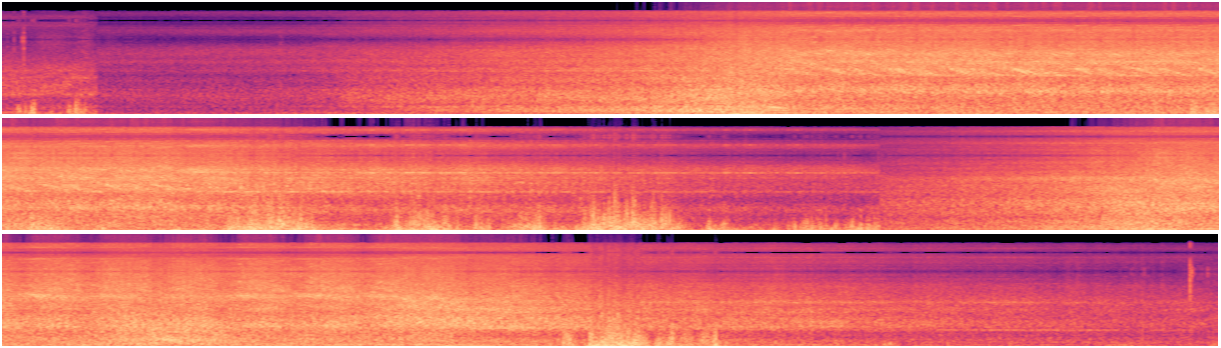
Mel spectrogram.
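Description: Trains running through the station at speed. A loud rush of wheels and air builds over a few seconds and holds, with clattering near the end, then breaks off suddenly. A second loud passing swells and then fades away.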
